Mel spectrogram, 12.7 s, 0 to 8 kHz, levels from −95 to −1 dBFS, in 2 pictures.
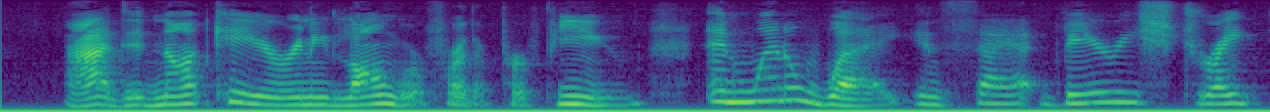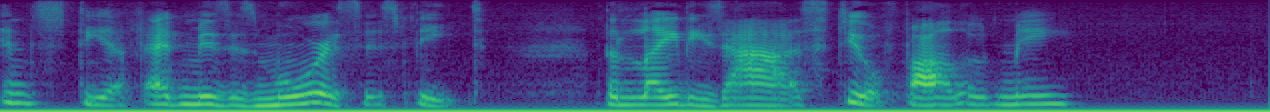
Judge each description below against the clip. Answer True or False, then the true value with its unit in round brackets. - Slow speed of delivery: True (130 wpm)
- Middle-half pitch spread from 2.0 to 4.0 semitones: True (3.4 semitones)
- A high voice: True (210 Hz)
